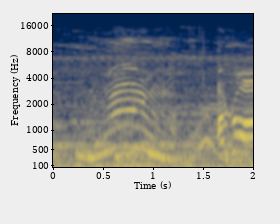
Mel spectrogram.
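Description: A cartoon child's voice gives a long rising-and-falling 'mmm' of delight while tasting a sweet, then a shorter one, over light background music.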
